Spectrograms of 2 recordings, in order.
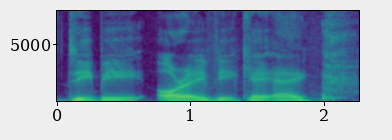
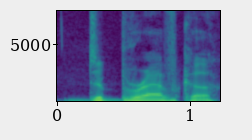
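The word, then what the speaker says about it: Dúbravka: It's Dbravka. Martin, spelled normal. Dubravka, spelled phonetically.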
